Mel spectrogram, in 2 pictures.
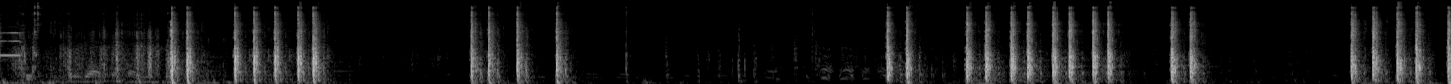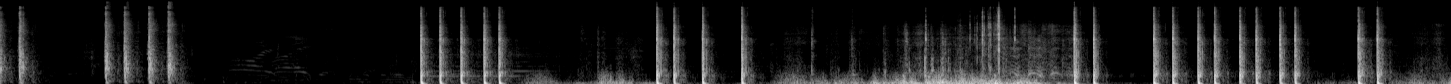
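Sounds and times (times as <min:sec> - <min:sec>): rapid pistol fire: 0:04.7 - 0:05.8, 0:08.9 - 0:12.1, 0:13.5 - 0:14.9, 0:15.6 - 0:16.4, 0:18.7 - 0:19.6, 0:21.1 - 0:22.1, 0:25.2 - 0:28.5.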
